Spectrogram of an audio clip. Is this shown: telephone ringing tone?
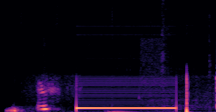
yes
